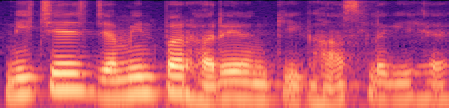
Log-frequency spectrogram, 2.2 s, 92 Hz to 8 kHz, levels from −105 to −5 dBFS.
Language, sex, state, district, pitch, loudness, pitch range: Hindi, male, Bihar, Bhagalpur, 140 Hz, -17 LUFS, 125-170 Hz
